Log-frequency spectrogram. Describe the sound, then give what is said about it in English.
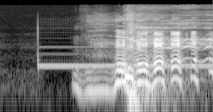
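A ringback tone sounds on an outgoing phone call, a steady electronic tone that starts abruptly after a moment of silence and holds throughout, with a voice rising over it in the second half. “I'm giving one more ring if it don't go voicemail.”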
